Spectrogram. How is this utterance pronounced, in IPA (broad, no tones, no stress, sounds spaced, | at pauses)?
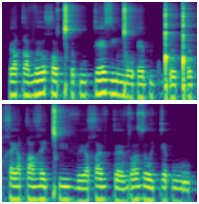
œ q ə v ə u̯ χ o ǀʰ ə p u k ɛ z i ŋ͡ǀ o ʔ ɛ p i p ǃʼ ə ǃʼ œ p χ e u̯ q u ʁ i ǀʰ y v ø χ œ v k œ v ɾ ɔ z o i̯ k ɛ p u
